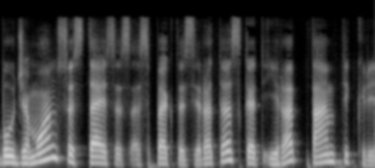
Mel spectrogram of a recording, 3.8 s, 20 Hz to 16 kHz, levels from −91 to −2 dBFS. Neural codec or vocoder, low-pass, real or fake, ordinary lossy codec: codec, 24 kHz, 0.9 kbps, WavTokenizer, large speech release; 10.8 kHz; fake; MP3, 64 kbps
